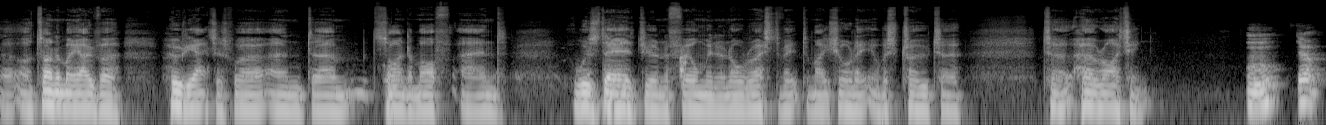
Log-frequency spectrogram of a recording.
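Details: Adult man speaking; normal speech.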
